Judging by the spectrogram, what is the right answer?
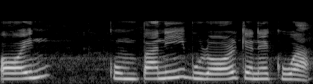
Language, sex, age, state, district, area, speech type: Assamese, female, 18-30, Assam, Jorhat, urban, read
